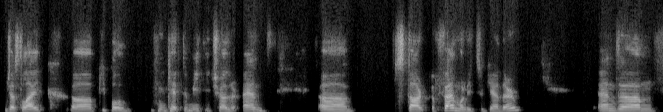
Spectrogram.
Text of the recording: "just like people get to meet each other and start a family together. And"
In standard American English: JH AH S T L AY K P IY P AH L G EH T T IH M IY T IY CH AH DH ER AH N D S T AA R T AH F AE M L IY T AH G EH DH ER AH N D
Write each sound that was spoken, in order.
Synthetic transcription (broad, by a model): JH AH S T L AY K P IY P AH L G EH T T IH M IY T IY CH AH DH ER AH N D S T AA R T AH F AE M L IY T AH G EH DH ER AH N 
